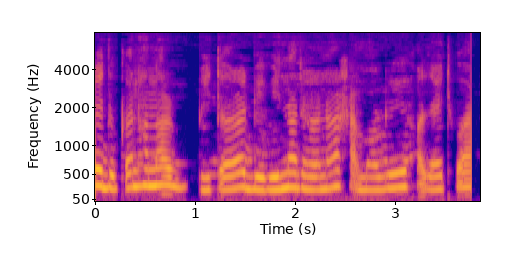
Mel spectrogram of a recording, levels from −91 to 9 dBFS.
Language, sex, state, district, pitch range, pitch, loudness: Assamese, male, Assam, Sonitpur, 225-265 Hz, 245 Hz, -15 LUFS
